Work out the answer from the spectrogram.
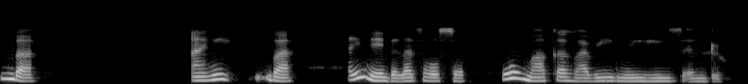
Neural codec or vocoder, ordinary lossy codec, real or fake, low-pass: codec, 16 kHz, 0.8 kbps, ZipCodec; none; fake; 5.4 kHz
